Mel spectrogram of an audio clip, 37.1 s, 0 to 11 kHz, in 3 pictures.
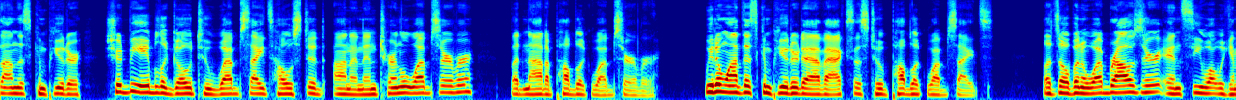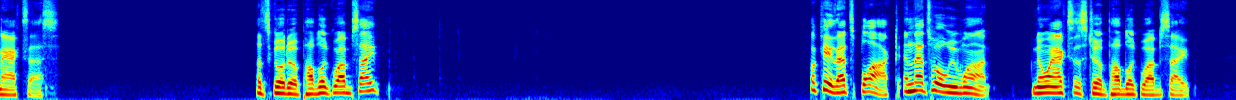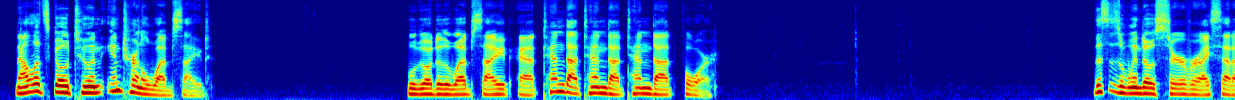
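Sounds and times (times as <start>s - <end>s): faint keyboard typing: 16.0s - 18.0s, 27.7s - 28.0s, 32.3s - 35.3s.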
